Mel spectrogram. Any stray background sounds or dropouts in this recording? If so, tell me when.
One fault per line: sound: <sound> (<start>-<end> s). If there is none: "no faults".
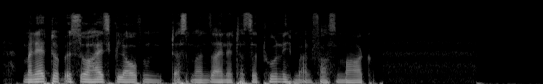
no faults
